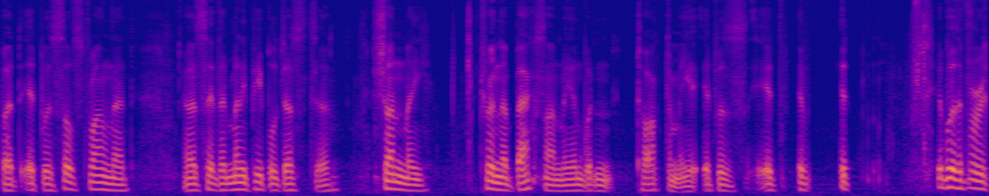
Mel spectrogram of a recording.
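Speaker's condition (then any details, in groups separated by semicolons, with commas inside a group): Stutter; stutter on and off through life; repeated words, prolonged sounds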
